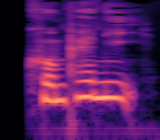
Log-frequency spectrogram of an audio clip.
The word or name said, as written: kompagni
